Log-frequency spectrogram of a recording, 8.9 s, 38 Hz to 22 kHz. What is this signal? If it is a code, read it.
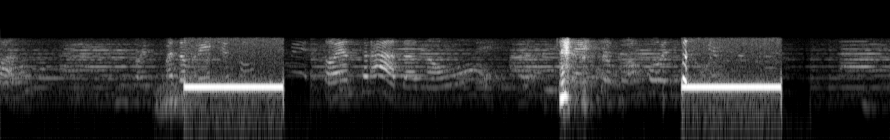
Ringback tone (Europe, 425 Hz), with speech.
